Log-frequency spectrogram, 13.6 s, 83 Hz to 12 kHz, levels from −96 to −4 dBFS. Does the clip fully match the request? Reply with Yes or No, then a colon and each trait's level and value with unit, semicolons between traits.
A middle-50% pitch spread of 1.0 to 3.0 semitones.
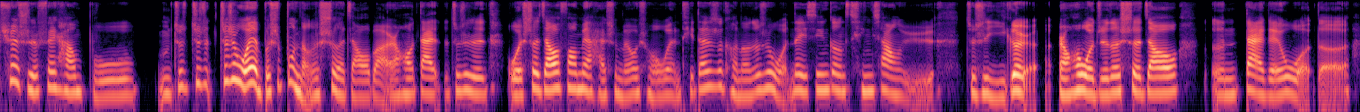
No: average, 4.1 semitones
